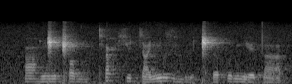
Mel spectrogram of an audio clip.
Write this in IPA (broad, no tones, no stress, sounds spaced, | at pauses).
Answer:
ʕ a̤ ŋ͡ǁ ə ǁ ɔ d̪ ɔ̤ ʈ cʰ ə ħ ɕ ɨ c a ɲ u z a̤ d̪ e ǁʰ ə f u d ɲ e t̪ a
